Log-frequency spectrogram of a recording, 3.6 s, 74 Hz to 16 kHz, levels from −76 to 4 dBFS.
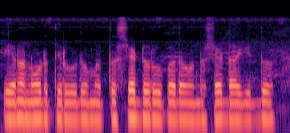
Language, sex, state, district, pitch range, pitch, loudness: Kannada, male, Karnataka, Koppal, 125-130 Hz, 130 Hz, -19 LUFS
